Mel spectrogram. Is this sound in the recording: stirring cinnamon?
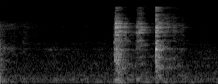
yes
